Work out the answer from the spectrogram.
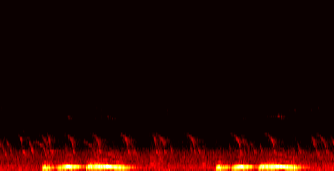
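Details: Tekukur, the spotted dove, used as a trapping lure, giving two low cooing phrases about two seconds apart, each a soft double note then a drawn-out mellow coo, with faint twittering birds in the background.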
